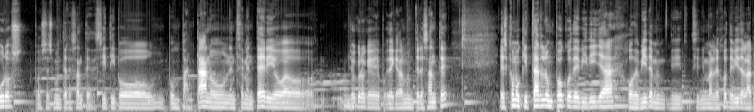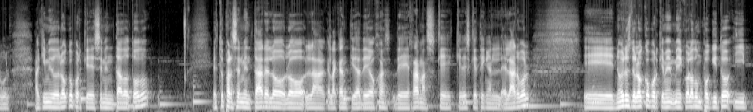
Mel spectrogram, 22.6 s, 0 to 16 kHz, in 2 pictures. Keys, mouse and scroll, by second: 15.1 click.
